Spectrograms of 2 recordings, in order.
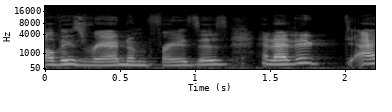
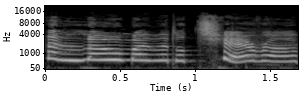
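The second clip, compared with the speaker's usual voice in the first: put-on very high, loud voice in a British accent; 12 semitones higher, 5 dB louder than usual. Retelling a scene where Jay greets the triplets: imitating Jay's British accent. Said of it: "he comes out with a, with a British accent".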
